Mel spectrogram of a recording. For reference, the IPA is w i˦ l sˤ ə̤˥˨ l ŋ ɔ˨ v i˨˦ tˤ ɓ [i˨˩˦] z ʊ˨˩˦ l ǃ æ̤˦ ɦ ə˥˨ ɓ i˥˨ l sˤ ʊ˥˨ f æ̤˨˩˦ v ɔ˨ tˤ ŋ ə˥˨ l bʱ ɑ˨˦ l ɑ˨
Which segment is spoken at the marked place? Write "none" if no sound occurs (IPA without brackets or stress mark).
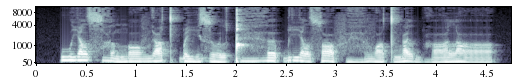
i˨˩˦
